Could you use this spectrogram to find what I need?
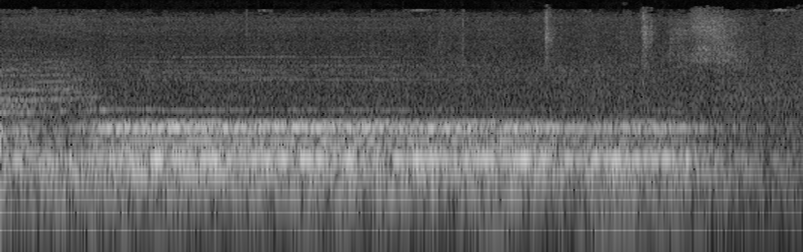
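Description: A man chants through loudspeakers, echoing across a wide open square.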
